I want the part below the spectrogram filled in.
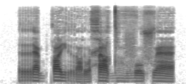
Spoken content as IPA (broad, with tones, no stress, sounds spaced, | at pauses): r æ˥˧ b qʷ i˥˧ r ɒ˩ ɾ o˩ ħ e˥˧ dˤ o̤˥˧ v o˧ sʷ æ˥˧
